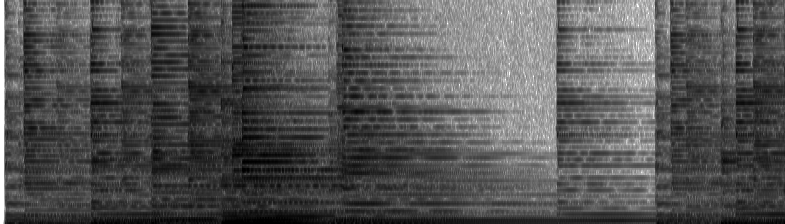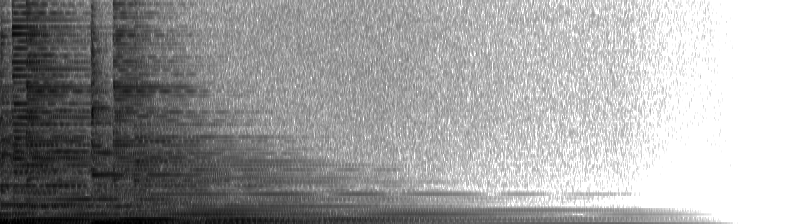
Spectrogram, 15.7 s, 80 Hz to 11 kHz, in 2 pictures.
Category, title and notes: Music > Solo instrument
Reflective Guitar Chords #1
solo-guitar, guitar-chords, reflective-guitar, soulful-guitar, soft-guitar, guitar-transition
